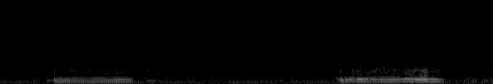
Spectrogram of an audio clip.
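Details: Two low, droning, buzzy breath sounds a few seconds apart in a quiet room while asleep; snoring.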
